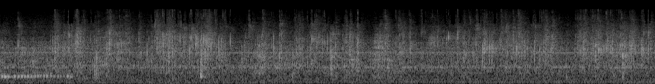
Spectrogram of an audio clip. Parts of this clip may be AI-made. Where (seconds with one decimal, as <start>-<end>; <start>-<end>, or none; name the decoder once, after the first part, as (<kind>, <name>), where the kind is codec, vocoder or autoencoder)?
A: 0.4-0.9 (vocoder, BigVGAN v2); 4.9-5.9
